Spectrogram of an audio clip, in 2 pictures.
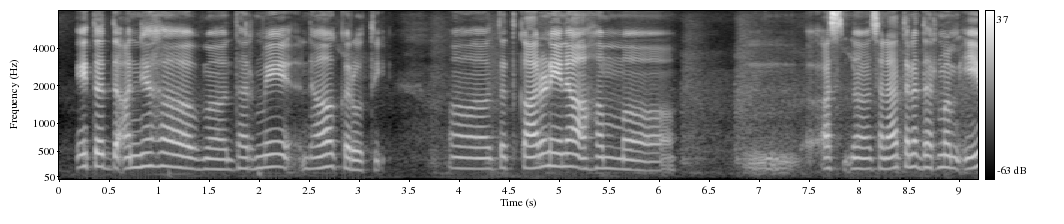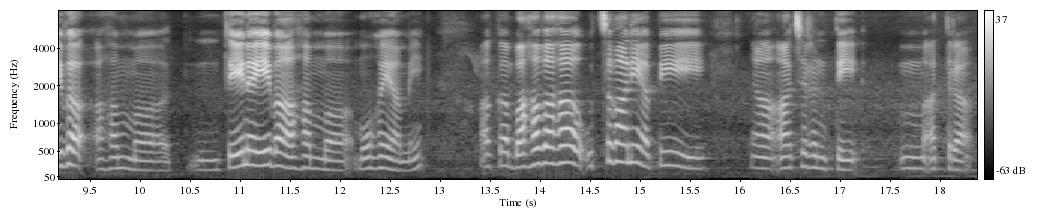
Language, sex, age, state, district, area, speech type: Sanskrit, female, 45-60, Telangana, Hyderabad, urban, spontaneous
